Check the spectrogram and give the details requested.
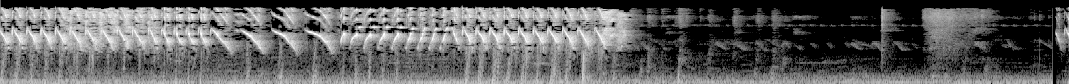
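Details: Canary song played to prompt canaries to sing. Rapid high trills and repeated sweeping notes pour out for about six seconds, then stop abruptly, leaving only a faint low hum.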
